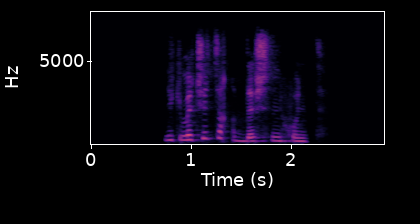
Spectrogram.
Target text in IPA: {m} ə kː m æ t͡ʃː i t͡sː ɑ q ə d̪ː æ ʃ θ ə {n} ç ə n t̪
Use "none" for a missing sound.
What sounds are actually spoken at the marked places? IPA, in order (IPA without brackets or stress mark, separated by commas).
n, n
